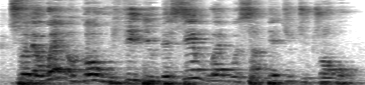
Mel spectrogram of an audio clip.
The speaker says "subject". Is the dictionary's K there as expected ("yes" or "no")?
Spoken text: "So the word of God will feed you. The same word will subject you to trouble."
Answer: no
